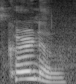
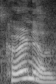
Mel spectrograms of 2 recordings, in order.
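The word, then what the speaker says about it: colonel: it is pronounced as kernel then he looked at me and said but there is no R and I said yes but it is pronounced as kernel that is the proper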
